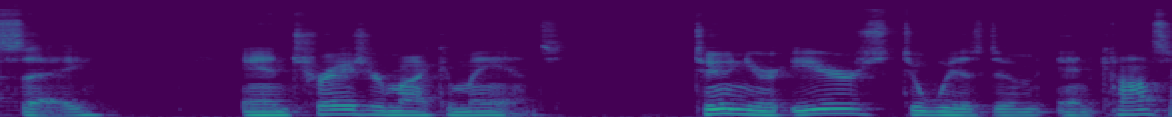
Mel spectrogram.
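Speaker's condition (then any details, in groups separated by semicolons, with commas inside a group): No condition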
